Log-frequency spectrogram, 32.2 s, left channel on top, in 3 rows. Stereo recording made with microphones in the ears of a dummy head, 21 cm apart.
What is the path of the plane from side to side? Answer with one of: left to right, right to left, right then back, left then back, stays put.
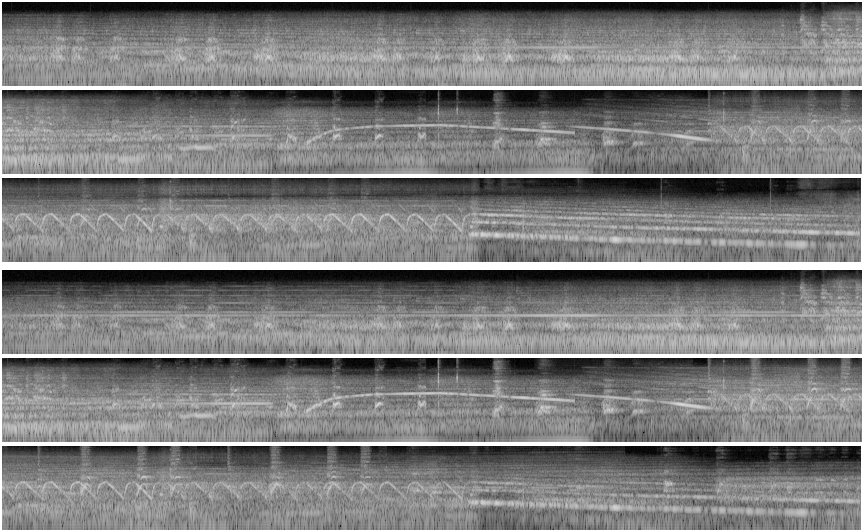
left to right.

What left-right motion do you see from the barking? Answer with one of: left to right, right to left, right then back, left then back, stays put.
left to right.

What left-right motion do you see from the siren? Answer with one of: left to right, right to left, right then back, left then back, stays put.
right to left.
